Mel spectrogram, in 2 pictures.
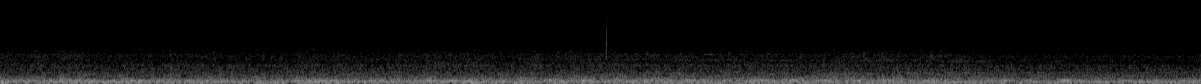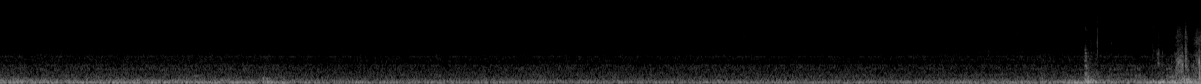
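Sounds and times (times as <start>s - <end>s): car idling: 0.0s - 24.0s.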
